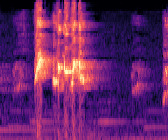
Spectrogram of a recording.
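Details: Red-whiskered bulbul lure call, used for luring and as a tutor model for training birds: a dense burst of bubbly, chattering high notes lasting about one second, then short faint notes, over a steady low hum.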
